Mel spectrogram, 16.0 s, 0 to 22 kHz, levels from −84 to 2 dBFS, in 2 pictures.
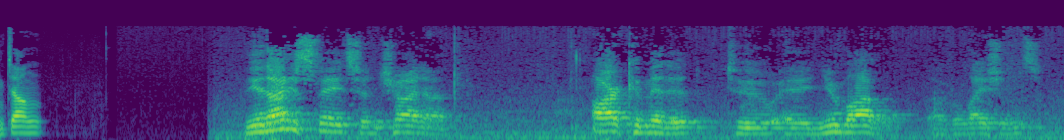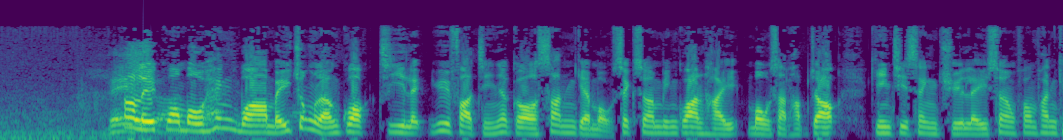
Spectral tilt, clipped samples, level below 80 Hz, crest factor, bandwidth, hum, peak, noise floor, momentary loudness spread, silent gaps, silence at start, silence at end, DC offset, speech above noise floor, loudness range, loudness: -5 dB/octave; under 0.1%; -42 dBFS; 16 dB; 11.5 kHz; none; 0 dBFS; -61 dBFS; 16 LU; none; 0 s; 0 s; under 0.1%; 45 dB; 8 LU; -15 LUFS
